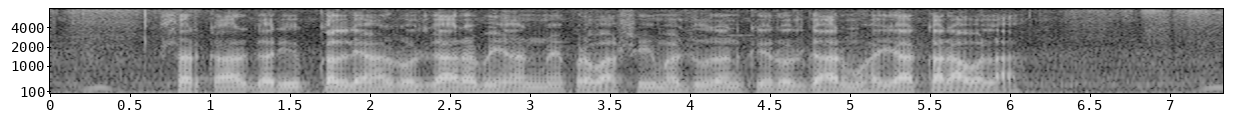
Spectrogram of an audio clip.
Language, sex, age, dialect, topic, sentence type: Bhojpuri, male, 31-35, Western, banking, statement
